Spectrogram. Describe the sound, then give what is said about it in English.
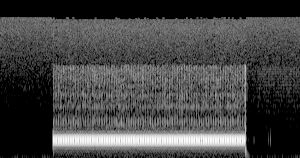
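Ringback tone of an outgoing telephone call ringing out: one steady, mid-pitched electronic tone lasting about two seconds, loud and alone, then silence. “let's call him one more time. One more time.”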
